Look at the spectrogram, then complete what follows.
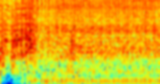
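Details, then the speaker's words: Noisy Volkswagen GTI GDI engine at startup: catches and settles into a loud, busy idle with harsh clatter; carbon buildup is suspected. "you can easily hear the noise it's making the gdi engines have a tendency of carboning up and you get a lot of engine noise as the carbon builds up"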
